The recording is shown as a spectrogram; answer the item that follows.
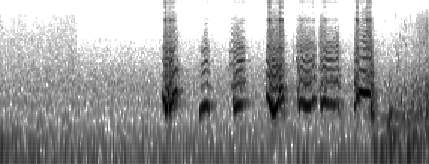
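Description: A chicken clucking: a quick run of about seven short clucks that starts about one and a half seconds in and lasts about two seconds.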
